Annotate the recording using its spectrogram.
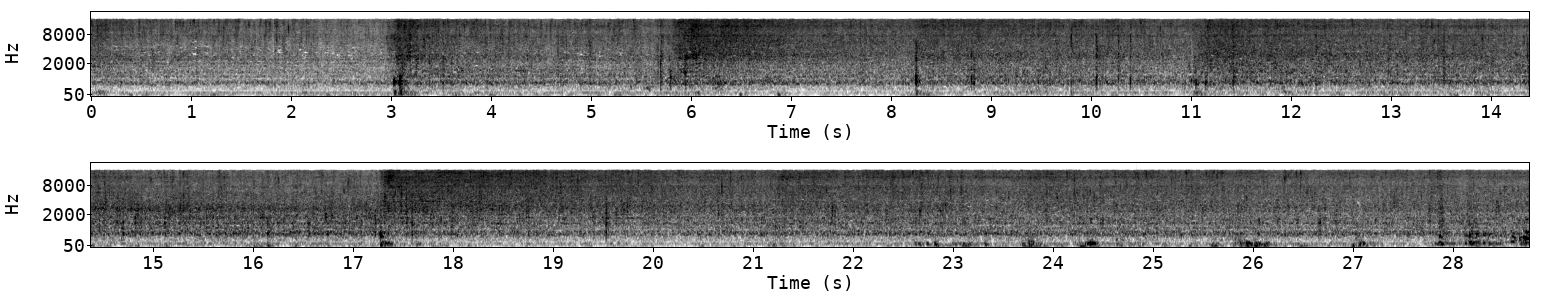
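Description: Seasoned chicken pieces sizzling as they go into oil and brown sugar caramelized dark in a hot pot: the browning step of a pelau. The steady sizzle swells a few seconds in, again a little later, and once more past halfway as more chicken goes in.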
